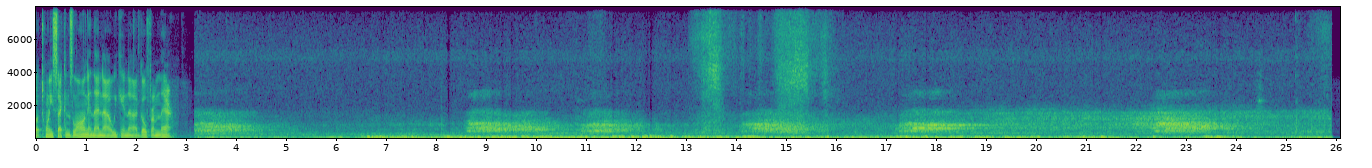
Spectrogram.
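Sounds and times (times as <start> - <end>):
speech: 0.0 - 3.4
low rumble: 2.9 - 26.0
howls attributed to Bigfoot: 3.2 - 26.0
hissing bursts: 12.6 - 17.2.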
